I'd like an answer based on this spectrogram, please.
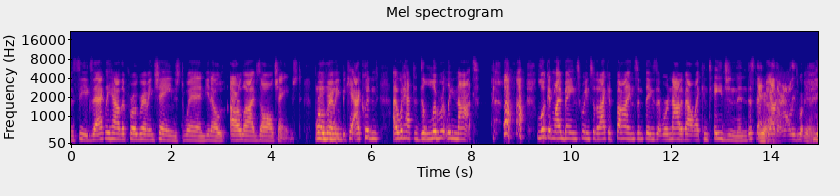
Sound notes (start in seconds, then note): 8.4 laughing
